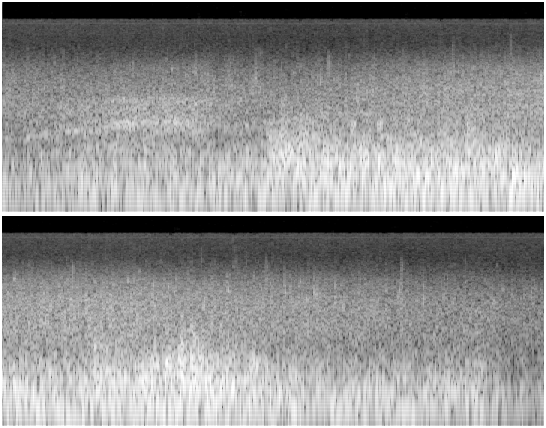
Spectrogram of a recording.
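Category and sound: nature, rain falling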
